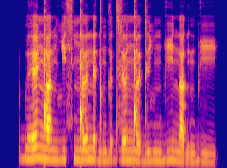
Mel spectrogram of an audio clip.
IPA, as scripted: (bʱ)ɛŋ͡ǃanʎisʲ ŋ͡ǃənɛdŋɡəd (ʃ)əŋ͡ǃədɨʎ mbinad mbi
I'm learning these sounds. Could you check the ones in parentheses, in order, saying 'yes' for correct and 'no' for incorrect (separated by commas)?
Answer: yes, no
